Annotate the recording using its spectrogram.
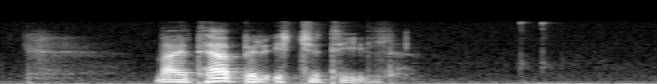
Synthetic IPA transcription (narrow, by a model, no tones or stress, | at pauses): nʔa̰jt̪ʰɛæːbɪɾʔɪt͡ʃət̪ʰḭːl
